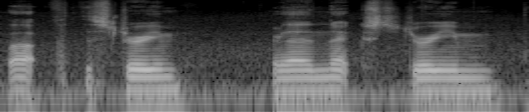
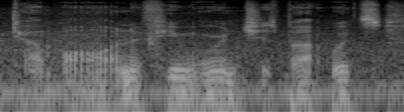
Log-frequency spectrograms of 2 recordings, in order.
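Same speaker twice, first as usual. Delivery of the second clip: under breath; 2 semitones lower, 9 dB quieter than usual. Real, not acted. Coaxing the tractor under breath.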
